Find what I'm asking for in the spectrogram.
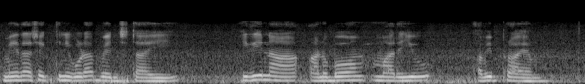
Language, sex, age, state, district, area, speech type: Telugu, male, 18-30, Telangana, Jangaon, rural, spontaneous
